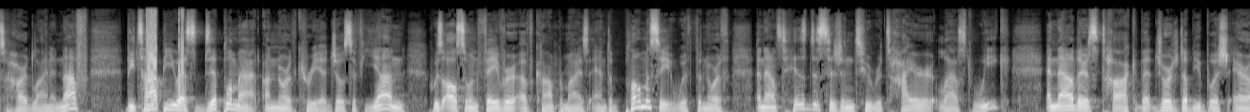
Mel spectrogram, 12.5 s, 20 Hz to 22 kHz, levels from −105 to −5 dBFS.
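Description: From 1.47 to 1.84 s the speech shows integer overflow: peaks driven about 4 dB past the integer limit wrap around to the opposite sign instead of being held at full scale, so each one jumps across the whole range and produces violent, sharp cracks far harsher than clipping.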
